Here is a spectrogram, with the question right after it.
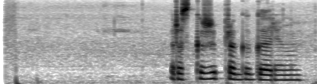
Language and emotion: Russian, neutral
